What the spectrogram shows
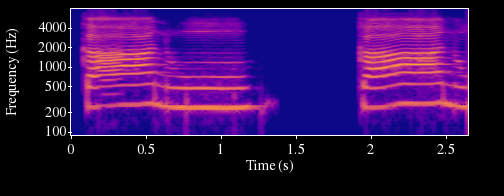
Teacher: دونوں کو ہم نے 2 حرکات لمبا کرنا ہے، مقدار ایک جیسی رکھیں گے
